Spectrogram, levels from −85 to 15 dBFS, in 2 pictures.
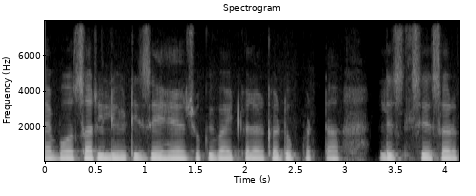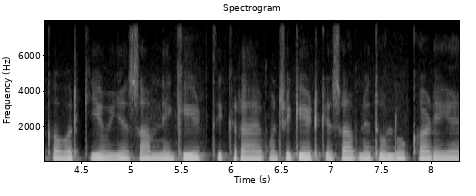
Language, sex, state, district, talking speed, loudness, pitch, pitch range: Hindi, female, Bihar, Patna, 215 wpm, -15 LUFS, 210 Hz, 210-215 Hz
